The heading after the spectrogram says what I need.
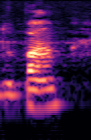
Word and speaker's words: Dupin: Auguste Dupin, que se escribe Auguste Dupin, en francés es Dupin, que es un típico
